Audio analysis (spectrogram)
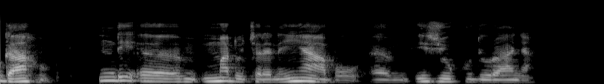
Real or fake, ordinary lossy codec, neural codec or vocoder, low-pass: real; none; none; none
